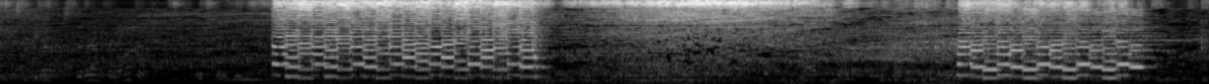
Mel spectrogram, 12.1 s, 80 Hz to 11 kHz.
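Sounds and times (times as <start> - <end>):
bus musical air horn: 2.7 - 5.6, 9.5 - 11.7
rushing hissing noise: 5.2 - 9.6.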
